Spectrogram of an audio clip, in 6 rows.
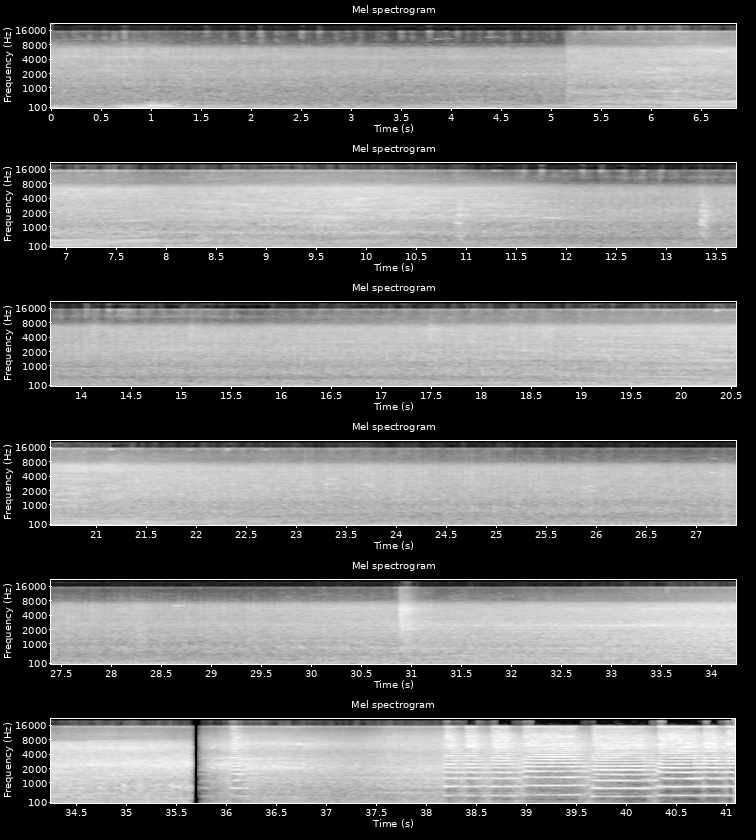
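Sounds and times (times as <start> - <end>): heavy vehicle engine drone: 0.0 - 41.0
road traffic passing: 0.0 - 41.0
sharp click: 30.9 - 31.2.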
